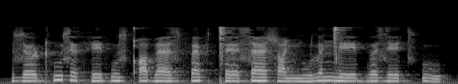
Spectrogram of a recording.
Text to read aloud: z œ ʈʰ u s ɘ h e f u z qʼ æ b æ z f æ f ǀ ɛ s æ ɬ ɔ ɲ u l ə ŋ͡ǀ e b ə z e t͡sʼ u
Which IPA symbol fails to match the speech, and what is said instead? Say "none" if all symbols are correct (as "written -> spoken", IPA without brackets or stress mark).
ɔ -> ɑ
